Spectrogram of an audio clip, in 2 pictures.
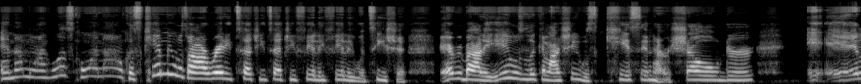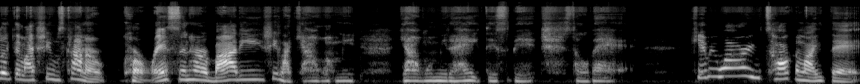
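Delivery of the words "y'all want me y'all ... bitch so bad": put-on low, raspy voice, quieter. Telling listeners what Kimmy said, imitating Kimmy's low raspy voice. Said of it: "put on her little low raspy voice".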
